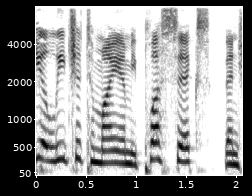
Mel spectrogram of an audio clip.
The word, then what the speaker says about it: Bjelica: Do you pronounce it Bjelica? – It's Bjelica. – Bjelica. – Yeah. – Bjelica. Okay, cool. – That's how I've heard it said.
